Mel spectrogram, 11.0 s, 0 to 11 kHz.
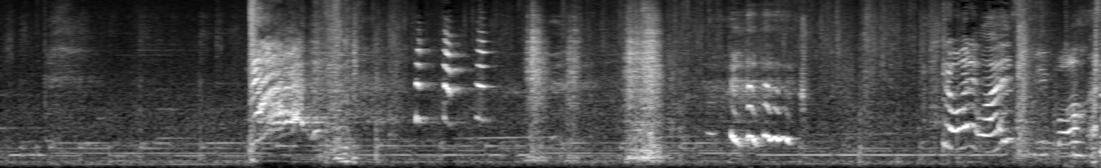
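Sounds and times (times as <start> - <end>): young women laughing: 3.7 - 5.2, 7.0 - 8.2.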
